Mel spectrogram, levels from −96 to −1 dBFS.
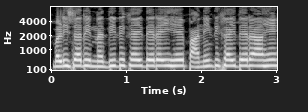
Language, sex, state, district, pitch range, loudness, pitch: Chhattisgarhi, female, Chhattisgarh, Raigarh, 260-270 Hz, -12 LUFS, 270 Hz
